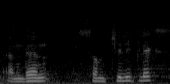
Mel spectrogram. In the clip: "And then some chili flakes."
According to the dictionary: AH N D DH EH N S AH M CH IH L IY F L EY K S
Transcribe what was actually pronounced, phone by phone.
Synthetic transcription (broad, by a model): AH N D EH N S AH M CH IH L IY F L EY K S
